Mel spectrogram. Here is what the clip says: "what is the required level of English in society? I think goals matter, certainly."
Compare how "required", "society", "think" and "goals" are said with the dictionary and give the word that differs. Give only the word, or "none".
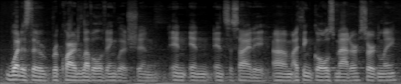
none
